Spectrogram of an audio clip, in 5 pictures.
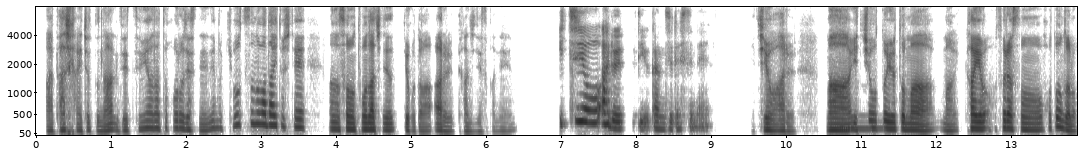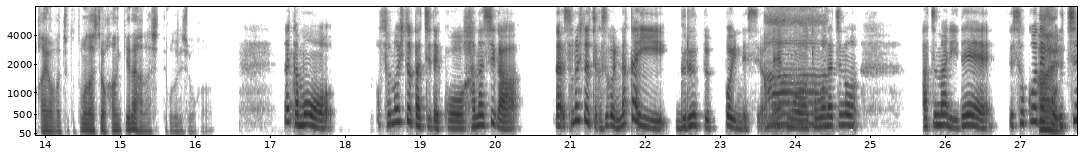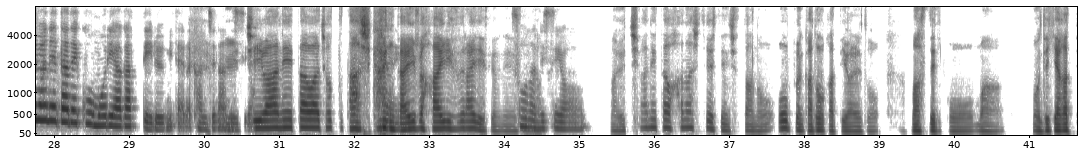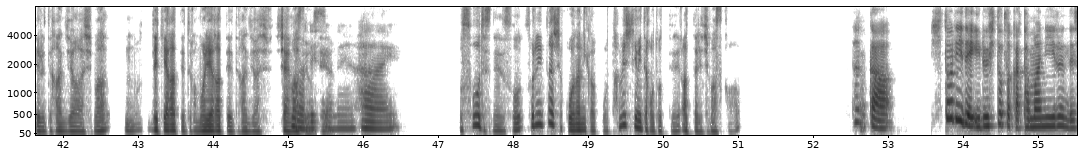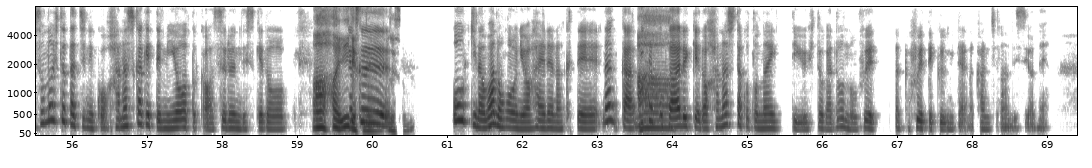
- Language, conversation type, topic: Japanese, advice, グループの集まりで、どうすれば自然に会話に入れますか？
- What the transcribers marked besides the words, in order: joyful: "ああ"; anticipating: "内輪ネタはちょっと確かにだいぶ入りづらいですよね"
